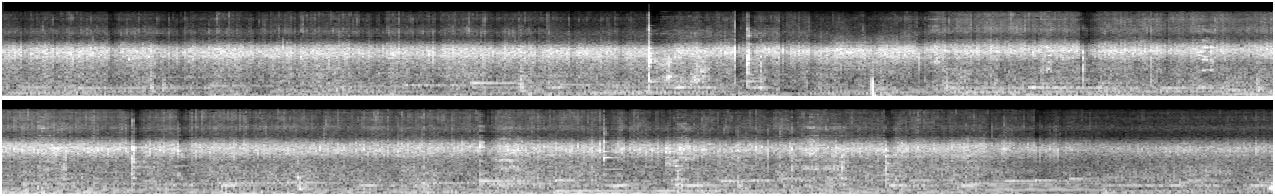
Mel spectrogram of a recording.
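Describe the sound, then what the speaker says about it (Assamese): Dried fish sizzles steadily in a hot pan with oil and red chilli, a dense continuous frying crackle with occasional stirring scrapes, close and loud throughout with no voices. "এতিয়া মই দি দিছোঁ শুকতি মাছখিনি"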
